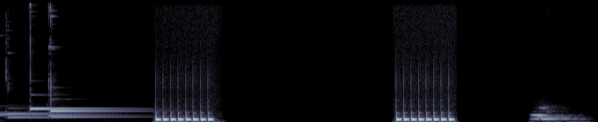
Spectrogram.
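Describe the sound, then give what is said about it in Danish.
A phone call to a local politician in Copenhagen rings out: two buzzing, warbling ring tones separated by a few seconds of silence, preceded by a short electronic chime and followed by a brief muffled tone as the line connects. “Jeg ringede tilbage til den københavnske lokalpolitiker”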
